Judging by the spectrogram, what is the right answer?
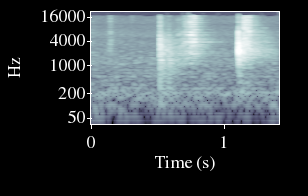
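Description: A knife chopping lemon thyme and regular thyme on a cutting board, two sharp close knocks about half a second apart over quiet background, no talk.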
